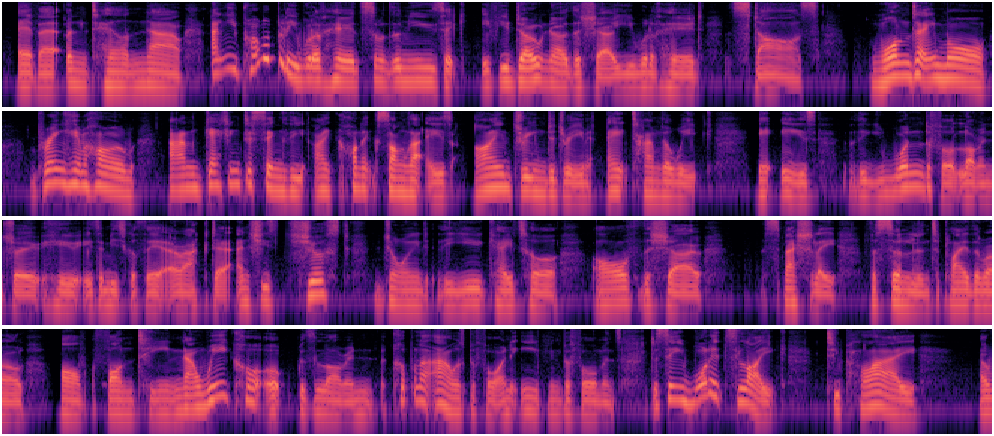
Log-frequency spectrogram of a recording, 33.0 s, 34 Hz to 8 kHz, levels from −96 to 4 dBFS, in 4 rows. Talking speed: 180 wpm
